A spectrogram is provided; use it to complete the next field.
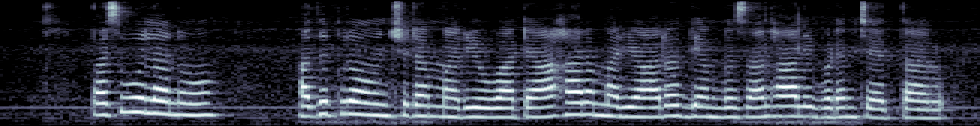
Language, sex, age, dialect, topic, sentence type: Telugu, male, 31-35, Southern, agriculture, statement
